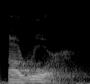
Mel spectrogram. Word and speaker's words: arur: But the word that's used when they speak to the people on Mount Gerizim and Mount Ebal is the word arur.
